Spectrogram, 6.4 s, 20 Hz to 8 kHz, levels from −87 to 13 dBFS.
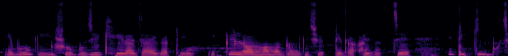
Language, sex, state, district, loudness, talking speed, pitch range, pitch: Bengali, female, West Bengal, Kolkata, -45 LUFS, 130 wpm, 235-275 Hz, 255 Hz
